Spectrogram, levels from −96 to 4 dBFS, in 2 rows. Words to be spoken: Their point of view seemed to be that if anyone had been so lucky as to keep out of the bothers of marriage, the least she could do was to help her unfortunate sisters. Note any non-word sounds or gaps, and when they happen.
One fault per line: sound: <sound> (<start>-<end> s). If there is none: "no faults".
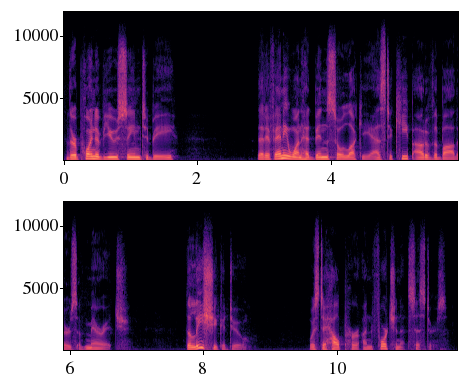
no faults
